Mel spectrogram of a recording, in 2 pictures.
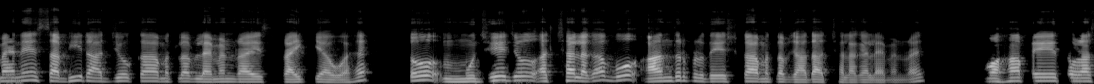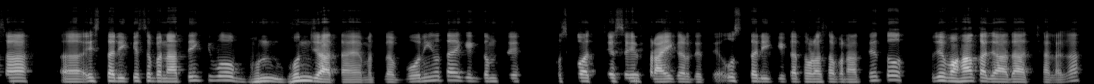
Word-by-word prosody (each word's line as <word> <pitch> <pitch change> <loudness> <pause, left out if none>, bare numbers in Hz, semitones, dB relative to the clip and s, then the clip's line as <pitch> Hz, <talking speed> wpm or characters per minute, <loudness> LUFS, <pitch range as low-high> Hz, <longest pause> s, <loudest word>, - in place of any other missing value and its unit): मैंने 160 +5 +1
सभी 165 -2 +1
राज्यों 155 -2 -2
का 155 -1 +2
मतलब 140 0 -4
लेमन 130 +2 0
राइस 125 0 0
ट्राई 120 -1 +3
किया 115 0 -4
हुआ 105 0 -3
है, 180 - -2 0.4
तो 200 +3 +3
मुझे 135 +8 0
जो 185 +1 -2
अच्छा 150 +4 +3
लगा, 165 +3 +3
वो 190 +2 +2 0.2
आंध्र 165 +6 +4
प्रदेश 140 -2 -3
का 140 -1 +6
मतलब 125 -2 -4
ज़्यादा 110 +1 +1
अच्छा 110 +1 -8
लगा 105 0 -4
लेमन 105 0 -8
राइस। 150 +4 -6 0.6
वहाँ 140 +3 +4
पे 165 0 +4
थोड़ा-सा 155 0 +3 0.4
अ, 130 0 +1
इस 155 0 -2
तरीके 155 -2 +2
से 160 +2 -4
बनाते 140 +1 +2
हैं 185 0 -3
कि 185 +1 -15
वो 190 0 0 0.2
भुन 140 +3 -2
भुन 170 +5 +3
जाता 115 -5 +4
है, 110 0 -1
मतलब 110 0 -7
वो 140 +2 -1
नहीं 160 +4 -5
होता 195 0 -2
है 190 - +1
कि 160 - -5
एकदम 150 0 -6
से 145 -1 -4 0.4
उसको 145 +2 -2
अच्छे 155 +1 -1
से 155 0 -1
फ्राई 130 -2 +4
कर 130 -1 -2
देते 120 -1 -12
हैं, - - -12
उस 170 0 -6
तरीके 140 -3 -2
का 135 - -2
थोड़ा-सा 130 0 0
बनाते 120 +4 -5
हैं, 190 - -6
तो 205 0 +2
मुझे 190 -3 -5
वहाँ 155 -2 +7
का 160 - +7
ज़्यादा 125 -3 +2
अच्छा 115 0 -7
लगा। 110 - -6
145 Hz, 190 wpm, -25 LUFS, 125-165 Hz, 0.6 s, वहाँ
